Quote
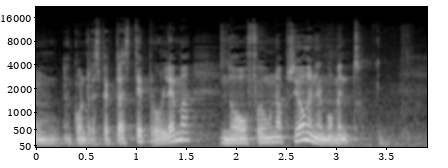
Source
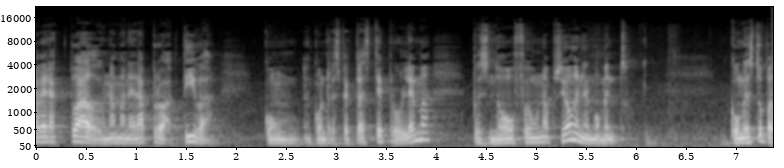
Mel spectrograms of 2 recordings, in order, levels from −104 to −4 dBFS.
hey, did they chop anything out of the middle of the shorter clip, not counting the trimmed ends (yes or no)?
yes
